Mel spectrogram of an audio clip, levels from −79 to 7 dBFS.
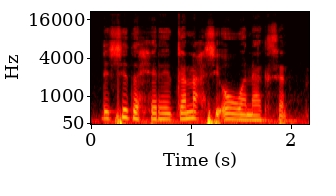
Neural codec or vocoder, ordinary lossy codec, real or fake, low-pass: none; none; real; none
